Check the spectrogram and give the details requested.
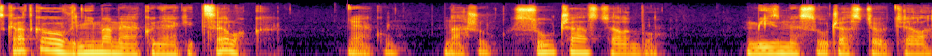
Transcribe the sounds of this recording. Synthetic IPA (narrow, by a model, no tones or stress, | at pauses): skɾaːt̪kɔɔʋɲiːmamɛakɔɲɛakiːt͡sɛlɔk | ɲɛ̰aku | na̰ʃusuːt͡ʃascalɛbɔ | mizmɛsṵːt͡ʃascɔʊcʰɛla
